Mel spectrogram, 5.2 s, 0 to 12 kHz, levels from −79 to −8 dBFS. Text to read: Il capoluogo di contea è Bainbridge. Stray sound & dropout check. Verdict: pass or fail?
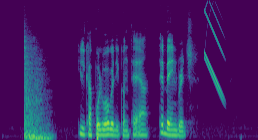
fail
